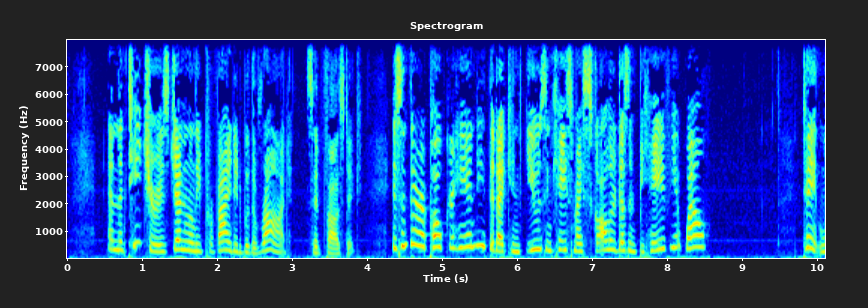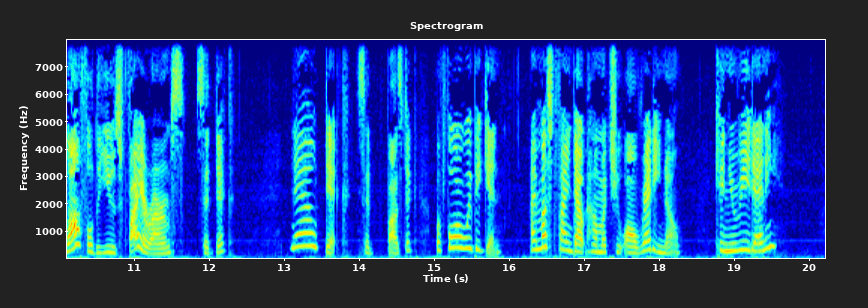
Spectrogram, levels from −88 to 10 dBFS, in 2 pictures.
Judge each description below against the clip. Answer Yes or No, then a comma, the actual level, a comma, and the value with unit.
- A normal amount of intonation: No, wide, 6.5 semitones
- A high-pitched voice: Yes, very high, 300 Hz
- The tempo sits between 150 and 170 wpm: Yes, average, 165 wpm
